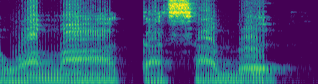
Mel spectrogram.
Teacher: با کی آواز کو ابھار کے پڑھیں گے کیونکہ اس کے اوپر قلقلہ ہے، تو اس کو پورا پڑھیں گے۔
